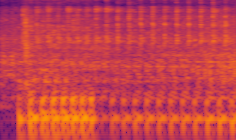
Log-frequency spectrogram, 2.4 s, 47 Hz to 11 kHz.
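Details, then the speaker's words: Royal Enfield 350 Electra after fixing a top-end tapping noise by fitting a small rubber ring so oil pressure reaches the top: even, steady single-cylinder thump at idle with no tapping; smooth and healthy. "गाड़ी कितनी स्मूथ हो गई है। पहले इसमें किस तरह का साउंड आ रहा था और अभी देखिए कैसा साउंड आ रहा है, एकदम प्रॉपर क्लियर हो गया है।"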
